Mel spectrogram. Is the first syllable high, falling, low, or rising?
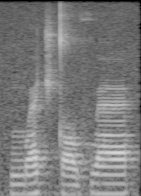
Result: rising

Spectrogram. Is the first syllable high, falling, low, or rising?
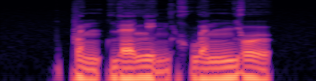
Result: low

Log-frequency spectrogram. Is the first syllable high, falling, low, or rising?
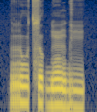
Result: low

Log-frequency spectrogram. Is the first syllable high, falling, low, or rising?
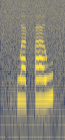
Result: low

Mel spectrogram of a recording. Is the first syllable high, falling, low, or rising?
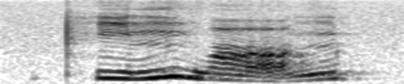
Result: rising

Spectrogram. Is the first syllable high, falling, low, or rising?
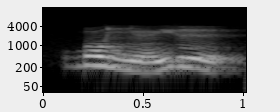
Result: falling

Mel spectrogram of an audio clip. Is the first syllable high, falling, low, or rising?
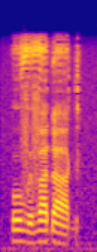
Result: high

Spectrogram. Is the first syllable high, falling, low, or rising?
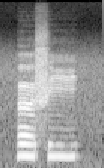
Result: high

